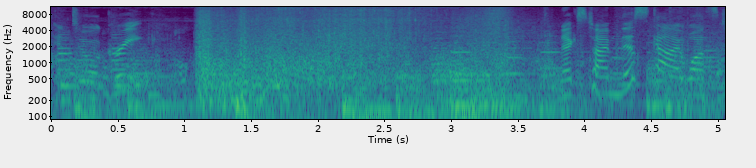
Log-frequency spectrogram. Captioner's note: water splashing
